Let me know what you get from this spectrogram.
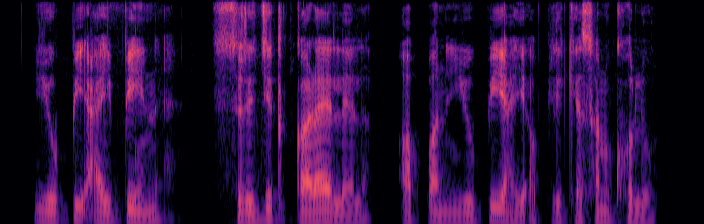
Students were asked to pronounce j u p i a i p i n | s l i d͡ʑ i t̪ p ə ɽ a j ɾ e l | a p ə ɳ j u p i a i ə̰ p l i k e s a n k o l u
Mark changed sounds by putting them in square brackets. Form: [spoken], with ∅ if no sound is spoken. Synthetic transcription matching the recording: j u p i a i p i n | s [ɾ] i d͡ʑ i t̪ [k] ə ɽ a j [l] e l | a p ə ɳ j u p i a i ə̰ p l i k e s [ə] n [kʰ] o l u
